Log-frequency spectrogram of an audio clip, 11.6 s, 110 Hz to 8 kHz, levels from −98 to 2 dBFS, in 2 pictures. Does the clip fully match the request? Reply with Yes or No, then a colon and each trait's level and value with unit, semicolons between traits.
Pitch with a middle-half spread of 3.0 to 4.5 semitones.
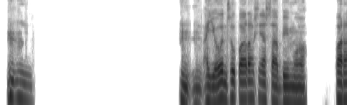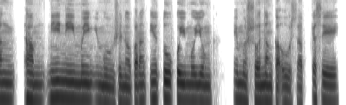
No: narrow, 2.6 semitones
